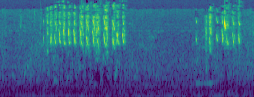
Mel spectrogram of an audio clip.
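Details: Saffron finches making noise, one giving a fast pulsed chattering trill of about a dozen bright notes lasting a second, a pause, then a shorter similar burst.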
